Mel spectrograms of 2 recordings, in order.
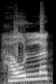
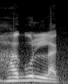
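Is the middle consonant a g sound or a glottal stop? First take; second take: glottal stop; g sound. First: The qaf is said as a glottal stop. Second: The qaf is said as a g sound. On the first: "কফকে দুইভাবে" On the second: "কফকে দুইভাবে"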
